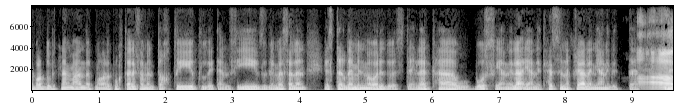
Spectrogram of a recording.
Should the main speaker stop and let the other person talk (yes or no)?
yes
